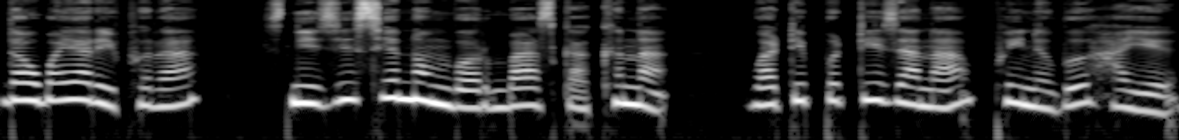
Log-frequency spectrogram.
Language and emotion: Bodo, neutral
